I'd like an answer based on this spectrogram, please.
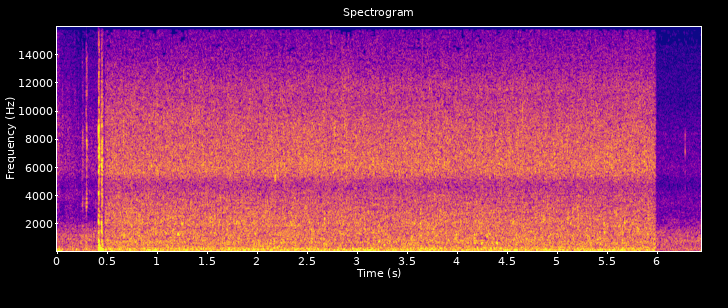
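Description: Small mountain brook running over rocks: a steady rushing hiss. It starts just after a sharp click about half a second in and cuts off abruptly near the end.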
